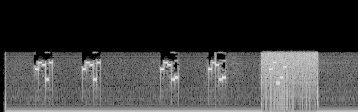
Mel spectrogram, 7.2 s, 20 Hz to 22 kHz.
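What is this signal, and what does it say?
Five-tone selective call (ZVEI), heard as quick runs of five tones, tones of about 70 ms. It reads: 88033 88033 88034 88034 88149
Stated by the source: ZVEI five-tone selective call received via SDR.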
